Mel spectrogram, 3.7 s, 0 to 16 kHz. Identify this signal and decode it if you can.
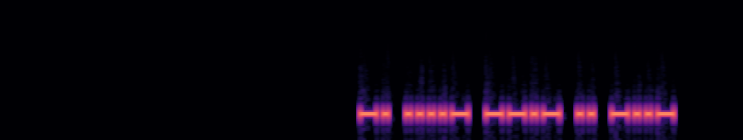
Morse code, heard as a keyed tone, about 40 wpm, 700 Hz. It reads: N4QIX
